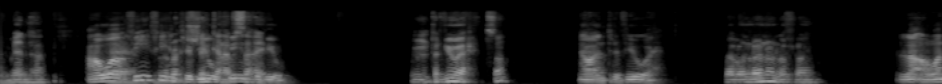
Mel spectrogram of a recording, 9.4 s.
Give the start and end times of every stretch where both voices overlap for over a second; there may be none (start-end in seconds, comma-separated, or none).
1.0-2.8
